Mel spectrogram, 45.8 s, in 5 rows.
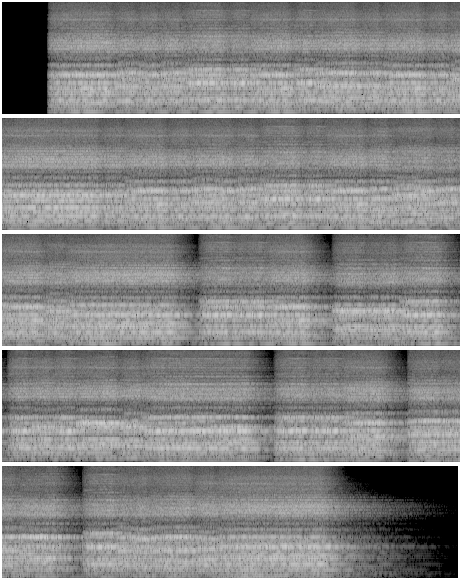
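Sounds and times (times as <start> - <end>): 
mixed SATB choir practice music: 0.9 - 44.4.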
